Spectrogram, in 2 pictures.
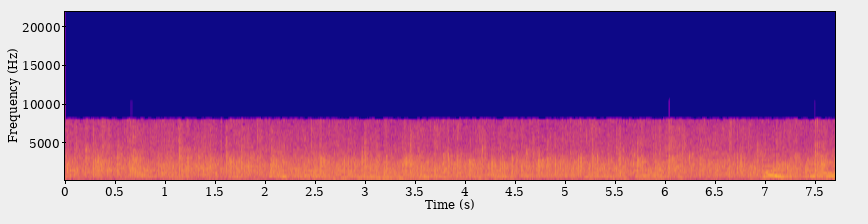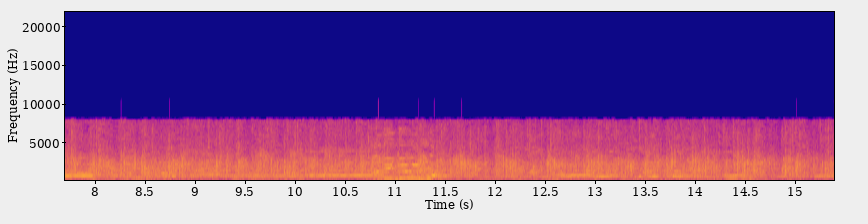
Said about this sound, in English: Oh, would you clap your hands to the Lord right now?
